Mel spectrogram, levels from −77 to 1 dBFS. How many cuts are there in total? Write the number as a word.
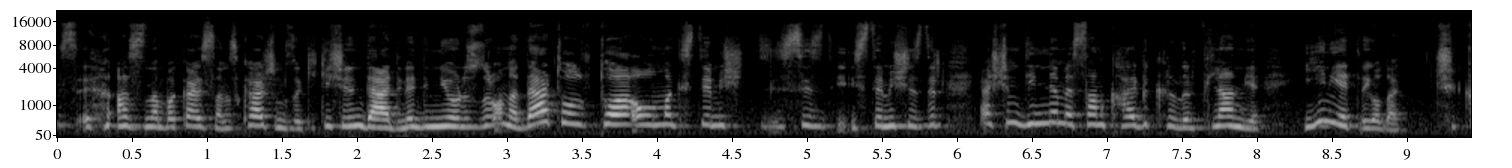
zero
